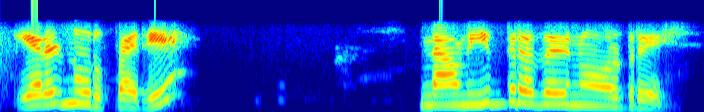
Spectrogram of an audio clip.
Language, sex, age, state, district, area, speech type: Kannada, female, 60+, Karnataka, Belgaum, rural, conversation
